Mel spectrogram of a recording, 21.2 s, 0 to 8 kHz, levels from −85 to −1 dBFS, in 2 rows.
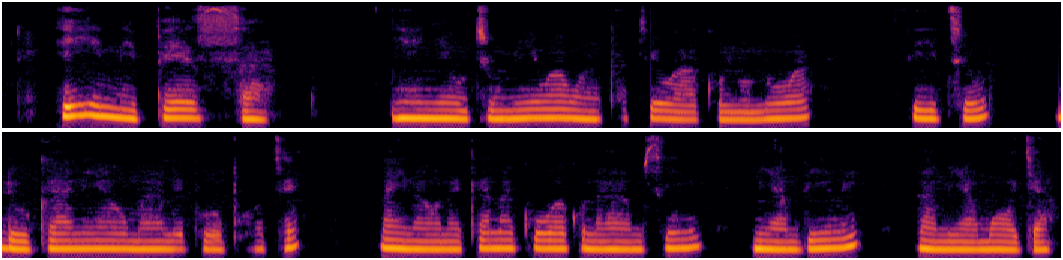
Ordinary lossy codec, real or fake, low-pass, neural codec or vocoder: AAC, 32 kbps; real; 7.2 kHz; none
